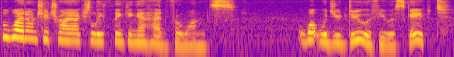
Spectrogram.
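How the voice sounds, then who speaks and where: A woman voicing a commanding, scheming demon queen in a scripted audio roleplay, haughty and taunting, with deliberate, theatrical villain delivery. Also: medium pitch, expressive, a little hiss or hum, close to an everyday voice. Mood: possessive, mocking.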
